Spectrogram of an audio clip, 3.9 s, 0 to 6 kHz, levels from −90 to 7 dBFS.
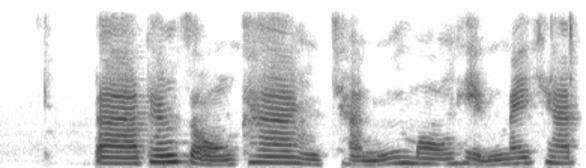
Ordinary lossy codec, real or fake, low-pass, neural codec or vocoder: none; fake; 5.4 kHz; vocoder, 44.1 kHz, 128 mel bands, Pupu-Vocoder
